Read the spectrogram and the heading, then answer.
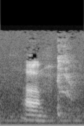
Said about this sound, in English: I wasn't planning to do that, but excuse me for clearing my throat in the microphone.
